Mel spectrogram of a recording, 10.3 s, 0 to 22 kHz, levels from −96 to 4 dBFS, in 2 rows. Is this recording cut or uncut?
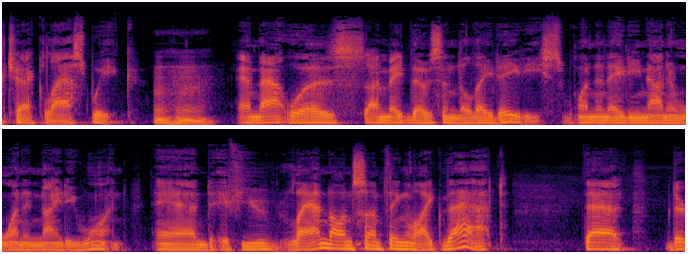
cut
